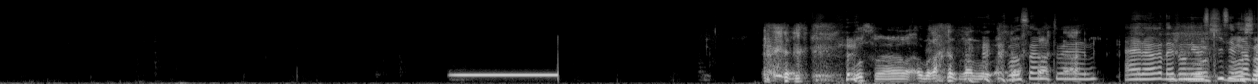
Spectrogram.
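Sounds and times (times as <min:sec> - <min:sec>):
telephone ringback tone while placing a call: 0:04.5 - 0:05.6
laughter: 0:07.6 - 0:12.5
speech: 0:07.8 - 0:12.5.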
